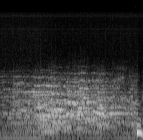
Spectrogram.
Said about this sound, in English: A bright, shining morning, and the bells of the town pealing out there beyond his window.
